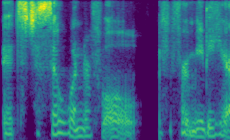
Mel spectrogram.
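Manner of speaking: normal talking voice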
